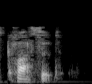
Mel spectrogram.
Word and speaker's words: cosset: All right, the word is cosset, C-O-S-S-E-T. It's pronounced with the emphasis on the first syllable.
